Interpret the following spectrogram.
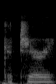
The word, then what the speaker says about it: Kateri: initials on the top Kateri Tekakwitha kateri is the iroquois pronunciation of catherine jews baptized catherine and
